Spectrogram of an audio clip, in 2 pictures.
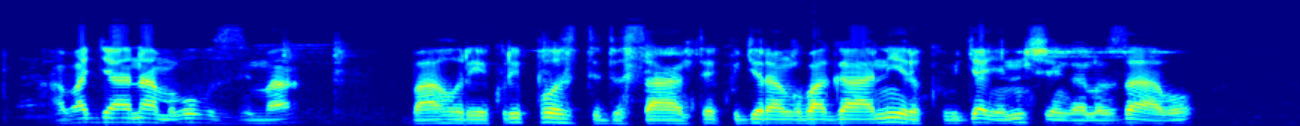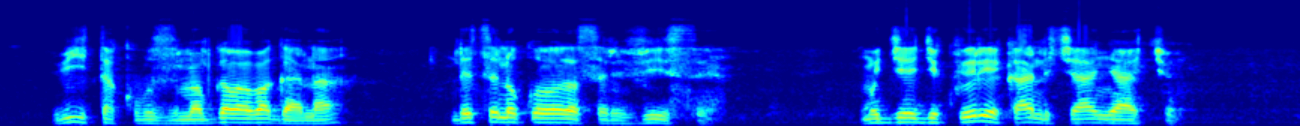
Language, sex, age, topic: Kinyarwanda, male, 18-24, health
